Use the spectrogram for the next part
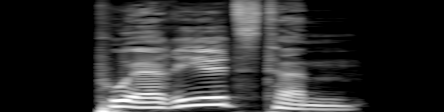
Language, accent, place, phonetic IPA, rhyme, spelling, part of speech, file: German, Germany, Berlin, [pu̯eˈʁiːlstəm], -iːlstəm, puerilstem, adjective, De-puerilstem.ogg
- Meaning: strong dative masculine/neuter singular superlative degree of pueril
